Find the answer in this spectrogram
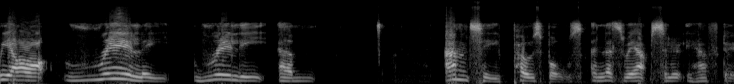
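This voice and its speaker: Speaking with a slight British accent, a woman has a fairly low pitch and lively intonation, and her loudness swings widely. She goes at a very slow pace with long, frequent pauses, in a dry, close sound with no echo. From Britain. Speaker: theatre director and playwright. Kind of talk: workshop discussion. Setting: live-streamed online workshop.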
